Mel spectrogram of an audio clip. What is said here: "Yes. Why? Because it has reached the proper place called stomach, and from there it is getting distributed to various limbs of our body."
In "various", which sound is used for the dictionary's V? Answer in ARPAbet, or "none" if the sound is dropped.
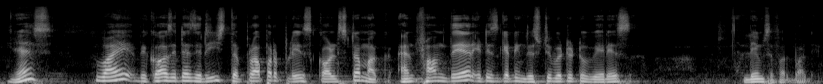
V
